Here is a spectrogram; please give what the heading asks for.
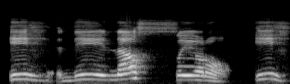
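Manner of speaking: slow recited "Ihdinas" opening on clear "ih"; correct vowel. Shown as a demonstration. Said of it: "Bukan ih". (baca "Ihdinas" perlahan, bunyi "i" jelas)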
